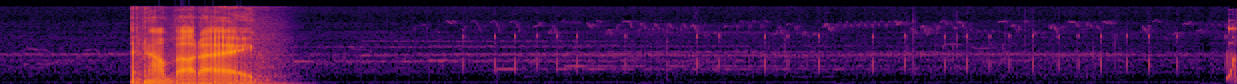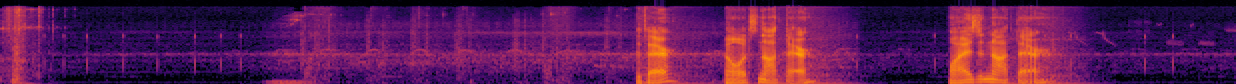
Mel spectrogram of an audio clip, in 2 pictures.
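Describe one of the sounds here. A man talks close to a microphone with animation.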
